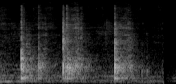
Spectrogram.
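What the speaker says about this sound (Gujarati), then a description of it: "ખાંડને આપણે હલાવીને મિક્સ કરી લઈશું" Sugar being stirred into semolina sheera in a pan, with three distinct scraping spoon strokes against the metal, close and moderately loud, before a brief quiet ending.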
